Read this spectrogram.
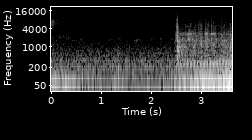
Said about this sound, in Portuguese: Ele vem vindo embora com o trator na, na estrada.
